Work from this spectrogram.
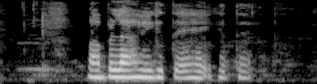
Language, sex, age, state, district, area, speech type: Santali, female, 18-30, West Bengal, Jhargram, rural, spontaneous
